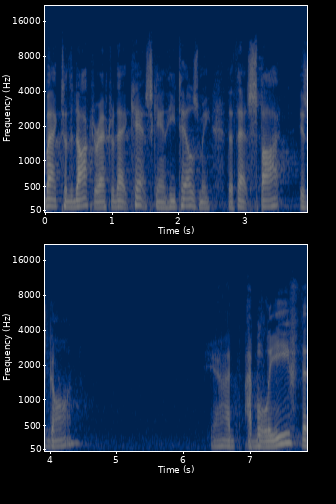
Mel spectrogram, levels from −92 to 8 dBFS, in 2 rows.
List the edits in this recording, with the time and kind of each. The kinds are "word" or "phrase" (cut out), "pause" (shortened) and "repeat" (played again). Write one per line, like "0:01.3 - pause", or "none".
none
